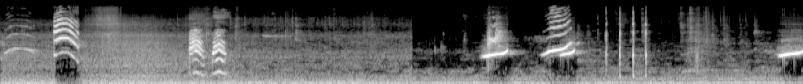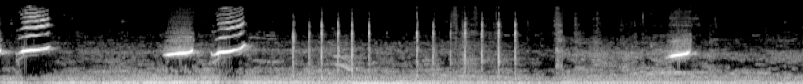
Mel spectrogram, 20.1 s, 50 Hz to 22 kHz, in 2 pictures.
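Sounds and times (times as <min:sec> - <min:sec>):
parakeet whistling: 0:00.0 - 0:01.1, 0:06.0 - 0:07.3, 0:09.8 - 0:10.8, 0:12.1 - 0:13.2.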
